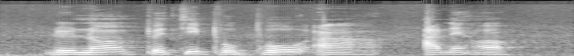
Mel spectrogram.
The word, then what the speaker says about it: Aného: nom Petit Popo en Aného. Et le Khe, là-bas, dans l'allemand, ça s'écrit avec CH et que les Français prononcent Anécho, alors que bon, les Allemands, Anécho, écrit avec CH.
